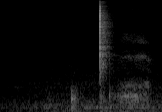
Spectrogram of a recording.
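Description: A single short, sharp click a little over a second in, with only faint sound around it.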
